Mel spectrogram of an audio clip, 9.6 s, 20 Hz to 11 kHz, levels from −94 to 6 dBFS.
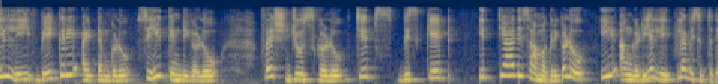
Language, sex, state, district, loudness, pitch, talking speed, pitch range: Kannada, female, Karnataka, Bangalore, -13 LUFS, 215 Hz, 100 wpm, 195-295 Hz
